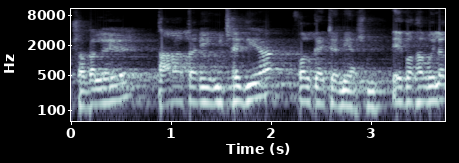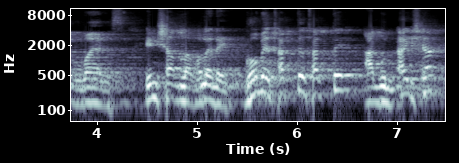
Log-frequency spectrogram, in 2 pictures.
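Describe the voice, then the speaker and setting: A fairly high-voiced man preaching a waz sermon in a large hall, its echo hanging long after each phrase. He chants Arabic verses, then explains them in everyday speech, acting out the people in the story. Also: expressive, moderate pace. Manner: acts out the people in the story, whispering and urging. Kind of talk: Bangla waz sermon with Quranic recitation. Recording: echoey hall with long reverb.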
